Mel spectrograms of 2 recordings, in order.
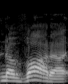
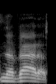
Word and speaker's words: Nevada: and Shawn stick Larkin how to pronounce Nevada it's not Nevada it's Nevada so you think he can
